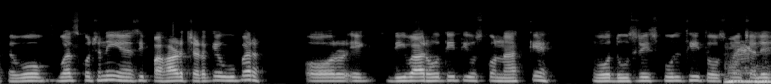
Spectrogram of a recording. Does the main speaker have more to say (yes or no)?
yes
